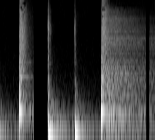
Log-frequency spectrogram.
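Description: Sparse programmed drums in FL Studio for a depressive black metal song: punchy kick and snare hits in a slow pattern, the last snare ringing out with a long reverb tail.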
